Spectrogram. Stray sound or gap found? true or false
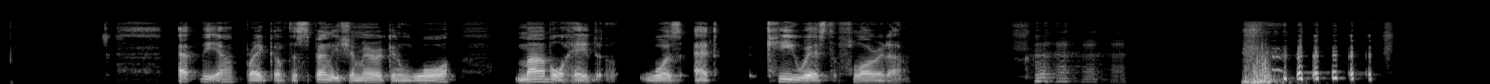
true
